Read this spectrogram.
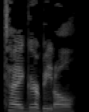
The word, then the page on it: tiger beetle: British English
